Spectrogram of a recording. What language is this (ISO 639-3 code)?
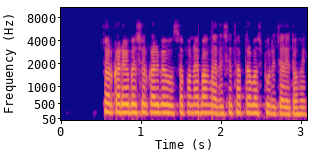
ben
